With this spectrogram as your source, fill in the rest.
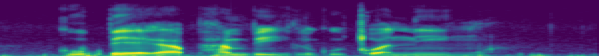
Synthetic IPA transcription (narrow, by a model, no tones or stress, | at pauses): k̬ub̥ʱɛk̬apʰambʱilik̬uǀwaniːŋwa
